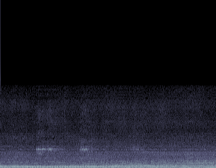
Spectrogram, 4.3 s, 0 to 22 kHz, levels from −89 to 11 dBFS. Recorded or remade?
remade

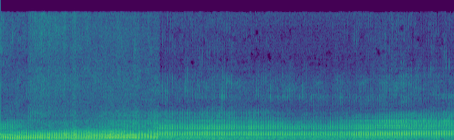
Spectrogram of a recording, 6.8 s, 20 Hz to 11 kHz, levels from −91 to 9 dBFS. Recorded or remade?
remade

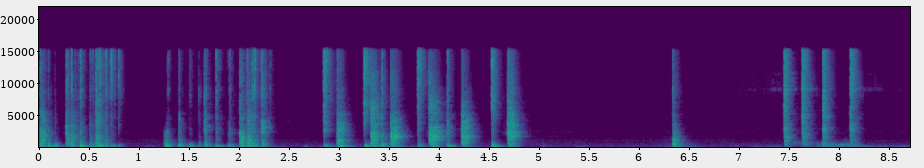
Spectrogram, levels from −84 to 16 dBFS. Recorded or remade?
remade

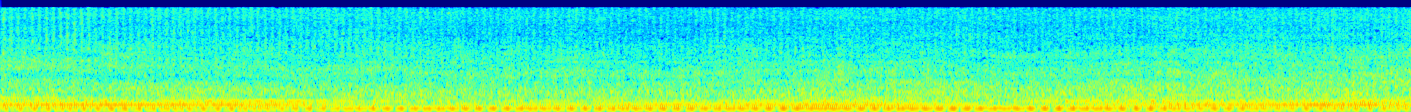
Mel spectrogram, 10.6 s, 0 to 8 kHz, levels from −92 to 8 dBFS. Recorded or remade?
recorded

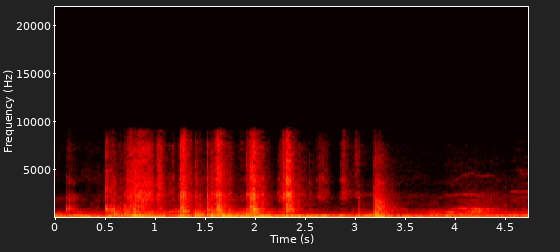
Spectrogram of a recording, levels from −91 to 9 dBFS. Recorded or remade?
recorded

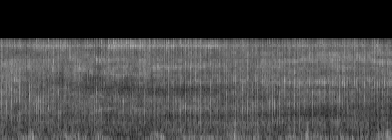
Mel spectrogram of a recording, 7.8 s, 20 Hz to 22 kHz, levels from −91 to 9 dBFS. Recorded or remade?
remade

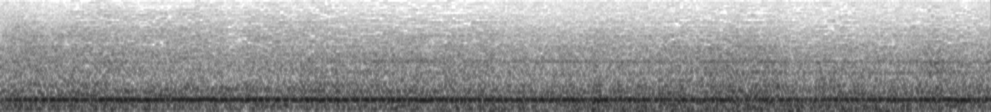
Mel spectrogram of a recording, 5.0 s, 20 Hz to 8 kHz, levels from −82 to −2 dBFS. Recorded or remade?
remade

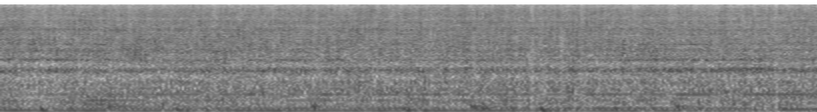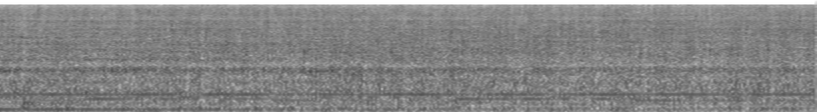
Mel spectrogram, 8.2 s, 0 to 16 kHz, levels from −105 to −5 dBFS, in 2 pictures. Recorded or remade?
recorded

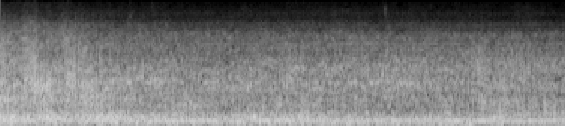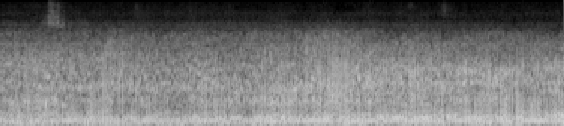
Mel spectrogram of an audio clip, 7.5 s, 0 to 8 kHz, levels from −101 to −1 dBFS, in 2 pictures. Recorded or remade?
remade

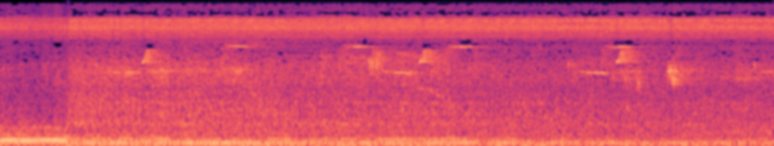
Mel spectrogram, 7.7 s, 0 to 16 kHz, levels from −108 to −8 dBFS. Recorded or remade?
recorded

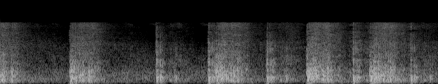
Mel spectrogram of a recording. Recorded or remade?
recorded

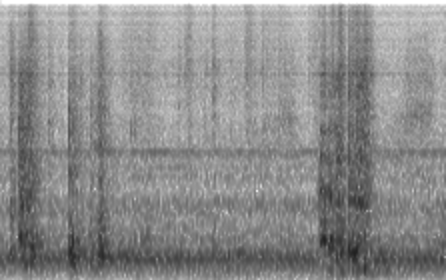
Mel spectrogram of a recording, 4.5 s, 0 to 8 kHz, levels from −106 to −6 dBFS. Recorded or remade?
remade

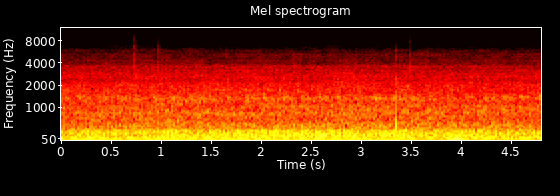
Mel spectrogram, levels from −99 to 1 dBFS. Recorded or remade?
remade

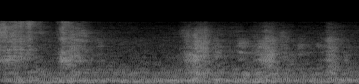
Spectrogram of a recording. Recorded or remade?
remade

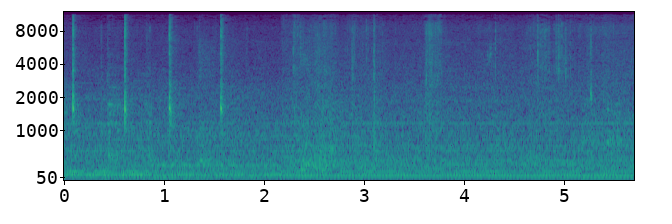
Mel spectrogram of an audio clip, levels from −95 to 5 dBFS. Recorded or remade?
recorded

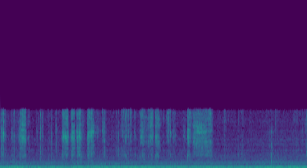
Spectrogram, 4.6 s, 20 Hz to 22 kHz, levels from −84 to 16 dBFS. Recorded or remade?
recorded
